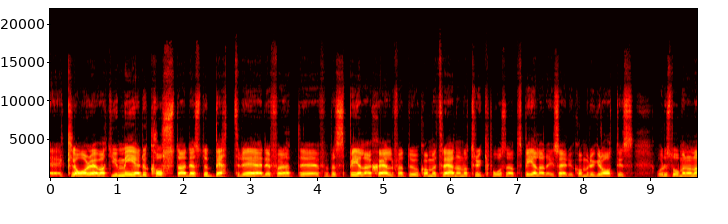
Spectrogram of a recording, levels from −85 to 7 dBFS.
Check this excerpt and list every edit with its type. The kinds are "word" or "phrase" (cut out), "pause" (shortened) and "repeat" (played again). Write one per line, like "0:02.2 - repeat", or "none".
none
